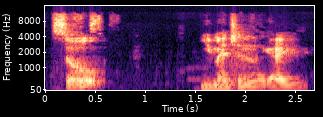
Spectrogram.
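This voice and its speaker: A man in his twenties from Hawaii, a guest chatting casually in a livestream interview, relaxed with many fillers. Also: fairly low pitch, slow pace, poor audio. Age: 20s.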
